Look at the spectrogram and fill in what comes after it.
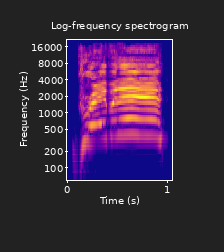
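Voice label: scout taunt flip fun, male voice; tf2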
